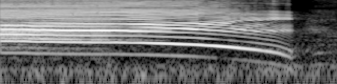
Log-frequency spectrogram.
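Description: A male football commentator's long, loud, drawn-out shout, held at a high pitch, then falling and trailing off near the end. It is an excited cry over a shot that narrowly fails to become a goal.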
